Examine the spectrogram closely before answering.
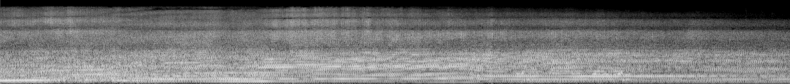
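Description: Two drag-racing cars' engines at full throttle, accelerating away down the strip after launch. The engine pitch stays high and steps down at a gear change a little before five seconds in.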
